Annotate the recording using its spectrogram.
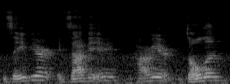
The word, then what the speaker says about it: Xavier Dolan: Xavier Dolan? – Yes.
